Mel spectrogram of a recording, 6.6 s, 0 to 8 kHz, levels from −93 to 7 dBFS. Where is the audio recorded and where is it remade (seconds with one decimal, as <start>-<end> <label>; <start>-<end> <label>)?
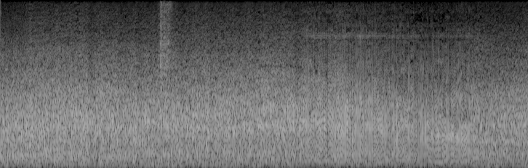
0.0-3.8 recorded; 3.8-5.9 remade; 5.9-6.6 recorded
